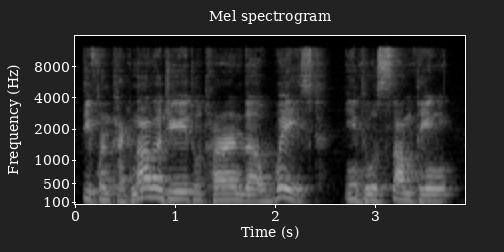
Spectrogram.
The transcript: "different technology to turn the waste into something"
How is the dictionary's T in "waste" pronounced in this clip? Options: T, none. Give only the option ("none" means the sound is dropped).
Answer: T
